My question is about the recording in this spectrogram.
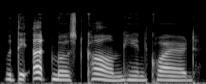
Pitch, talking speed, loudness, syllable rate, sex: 215 Hz, 175 wpm, -19 LUFS, 4.6 syllables/s, female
